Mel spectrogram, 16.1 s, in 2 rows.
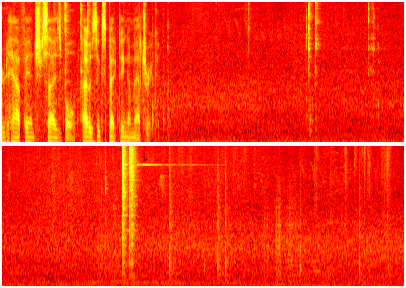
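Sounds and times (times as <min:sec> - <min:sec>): wrench clinking on metal bolts: 0:06.1 - 0:06.4, 0:07.3 - 0:07.6, 0:10.0 - 0:12.6.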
